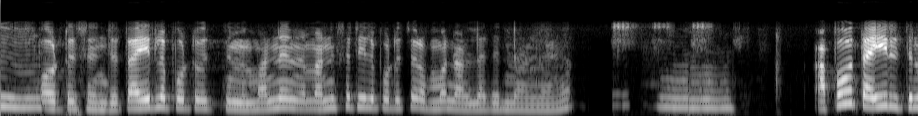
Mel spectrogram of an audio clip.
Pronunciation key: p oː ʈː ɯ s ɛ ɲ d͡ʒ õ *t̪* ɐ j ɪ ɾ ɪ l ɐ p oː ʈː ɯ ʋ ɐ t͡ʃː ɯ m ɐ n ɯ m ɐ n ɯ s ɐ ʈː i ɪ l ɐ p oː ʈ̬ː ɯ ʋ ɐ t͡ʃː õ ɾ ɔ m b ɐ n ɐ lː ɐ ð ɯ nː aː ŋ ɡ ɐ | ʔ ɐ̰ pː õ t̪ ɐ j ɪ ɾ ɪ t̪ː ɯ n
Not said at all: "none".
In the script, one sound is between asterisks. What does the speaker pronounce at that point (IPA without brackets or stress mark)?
t̪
